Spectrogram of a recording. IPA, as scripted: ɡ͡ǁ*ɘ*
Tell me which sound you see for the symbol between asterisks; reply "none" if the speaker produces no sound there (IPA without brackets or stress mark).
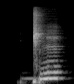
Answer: ɛ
